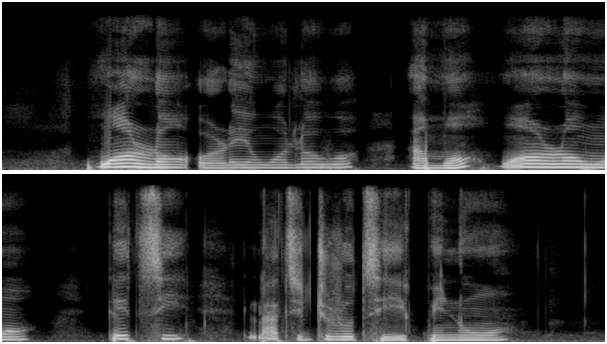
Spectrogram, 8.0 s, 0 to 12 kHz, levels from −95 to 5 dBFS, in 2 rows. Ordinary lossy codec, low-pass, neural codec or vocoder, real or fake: none; 10.8 kHz; none; real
